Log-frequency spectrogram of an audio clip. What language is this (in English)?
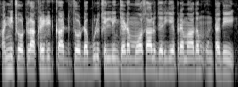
Telugu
